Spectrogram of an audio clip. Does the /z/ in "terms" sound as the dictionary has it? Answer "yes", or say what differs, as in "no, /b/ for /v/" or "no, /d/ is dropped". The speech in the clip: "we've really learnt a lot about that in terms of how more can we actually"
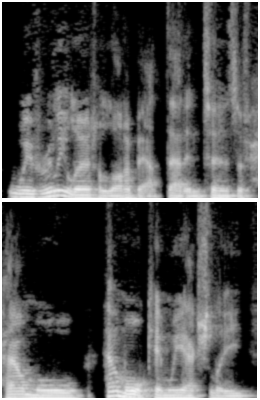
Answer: yes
